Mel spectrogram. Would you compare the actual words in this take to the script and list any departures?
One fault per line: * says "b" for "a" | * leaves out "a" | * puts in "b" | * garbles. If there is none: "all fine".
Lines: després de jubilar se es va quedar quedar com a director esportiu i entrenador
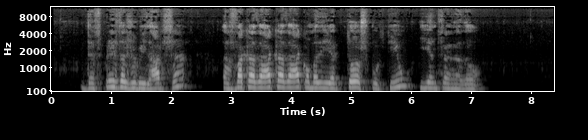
all fine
